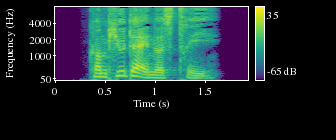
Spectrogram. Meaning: computer industry
- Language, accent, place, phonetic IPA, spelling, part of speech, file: German, Germany, Berlin, [kɔmˈpjuːtɐʔɪndʊsˌtʁiː], Computerindustrie, noun, De-Computerindustrie.ogg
